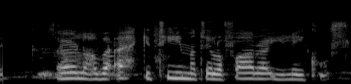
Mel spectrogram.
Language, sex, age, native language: Icelandic, male, 11, Icelandic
